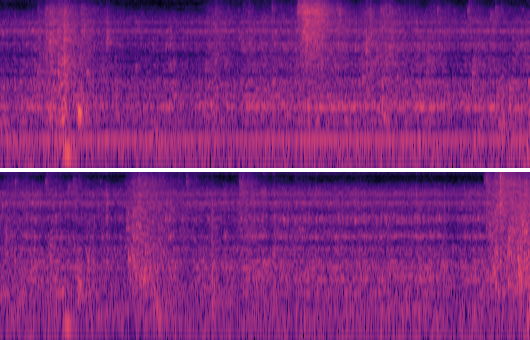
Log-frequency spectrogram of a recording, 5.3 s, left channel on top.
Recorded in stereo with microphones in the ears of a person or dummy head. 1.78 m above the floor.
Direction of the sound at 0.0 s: 35° right (ahead or behind).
